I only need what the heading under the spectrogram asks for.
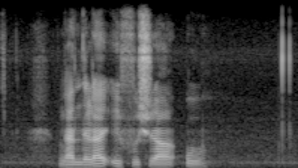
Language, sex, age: Venda, male, 26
